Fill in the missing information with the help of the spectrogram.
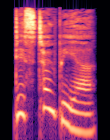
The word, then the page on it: dystopia: British English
